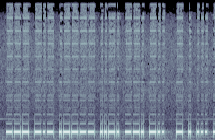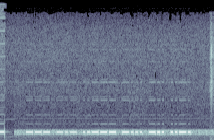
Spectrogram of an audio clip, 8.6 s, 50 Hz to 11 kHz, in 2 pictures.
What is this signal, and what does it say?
Morse code, heard as a keyed tone, about 30 wpm, 690 Hz. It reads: OK1FGD TEST OK2BDF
